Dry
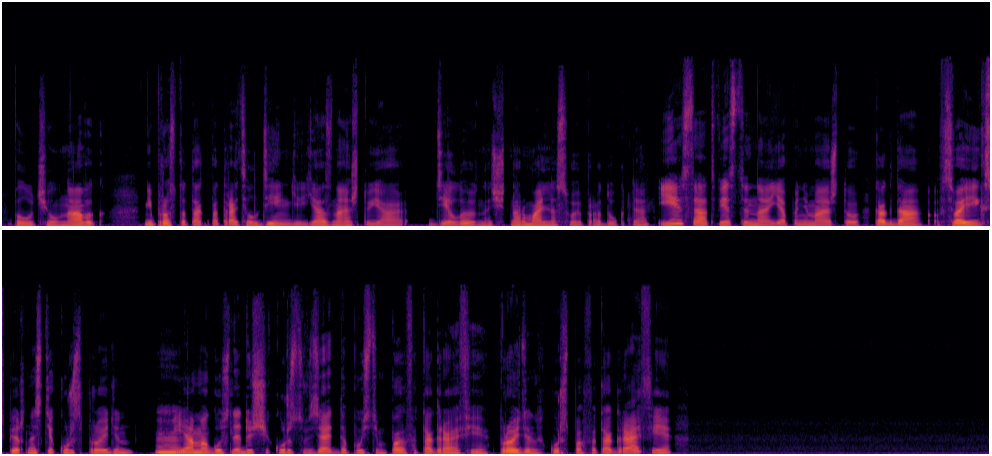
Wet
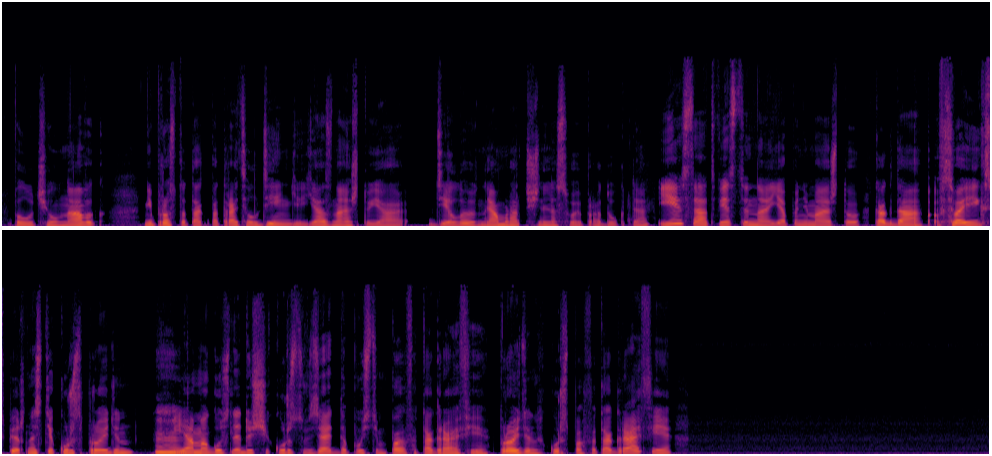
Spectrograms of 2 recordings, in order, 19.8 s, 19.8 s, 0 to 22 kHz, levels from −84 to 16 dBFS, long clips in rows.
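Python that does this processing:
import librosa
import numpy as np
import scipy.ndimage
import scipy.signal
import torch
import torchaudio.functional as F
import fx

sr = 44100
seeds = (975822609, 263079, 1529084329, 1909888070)

y = fx.band_squash(x, sr, depth_pct=70, at=(9.13, 12.09))
y = fx.edit(y, sr, fx.reverse_span(start_s=4.86, length_s=0.56), tone=tone)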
